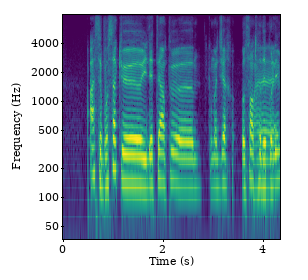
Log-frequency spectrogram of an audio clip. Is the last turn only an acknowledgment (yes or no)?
no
